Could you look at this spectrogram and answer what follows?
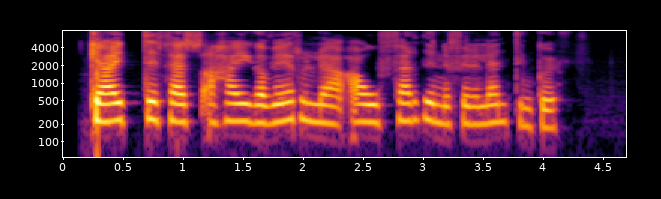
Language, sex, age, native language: Icelandic, female, 20-29, Icelandic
